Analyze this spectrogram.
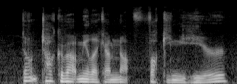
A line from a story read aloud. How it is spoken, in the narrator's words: Tommy spat angrily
